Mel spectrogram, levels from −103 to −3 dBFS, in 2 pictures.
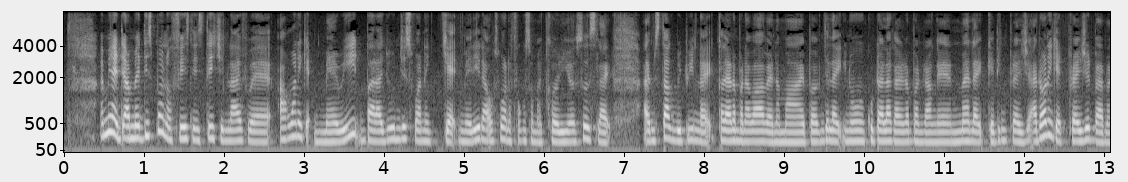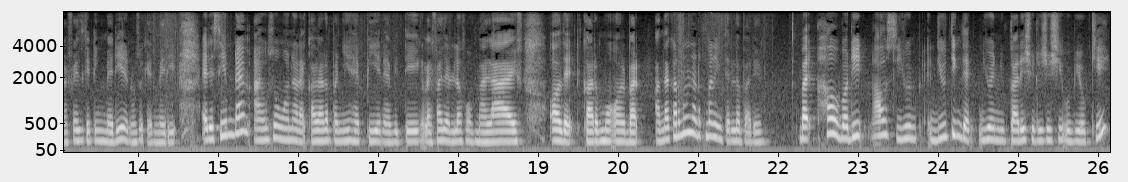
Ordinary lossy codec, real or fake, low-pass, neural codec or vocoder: none; real; none; none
